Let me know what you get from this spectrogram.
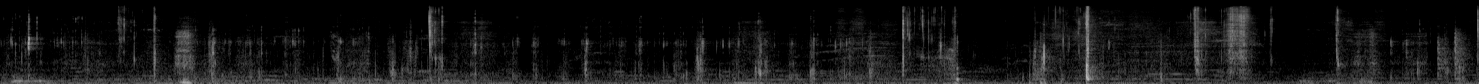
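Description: Close-miked chewing and biting of dahi mutton pieces eaten by hand: irregular wet mouth clicks and smacks.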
